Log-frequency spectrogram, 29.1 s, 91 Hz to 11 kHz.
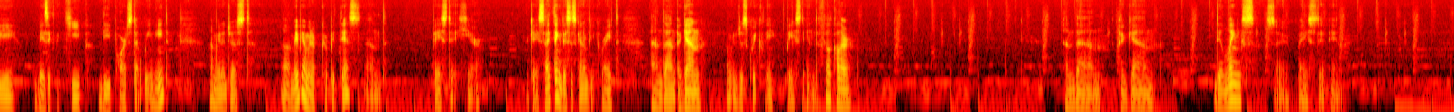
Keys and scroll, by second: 2.7 shift+Up, 6.8 super+c, 8.4 BackSpace, 9.7 super+v, 11.5 Left, 25.4 super+c.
